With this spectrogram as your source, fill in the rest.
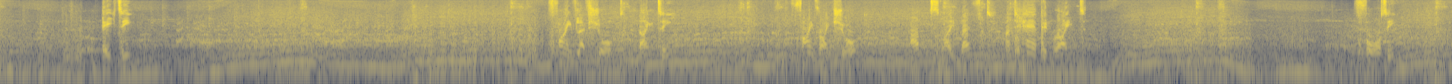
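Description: A rally car engine revs hard, rising and falling as the gears change.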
